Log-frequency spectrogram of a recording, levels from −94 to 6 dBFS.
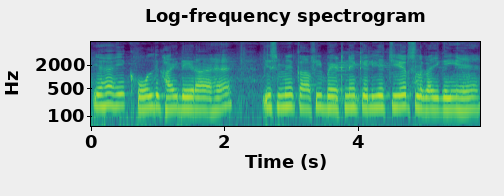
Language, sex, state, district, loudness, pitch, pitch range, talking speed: Hindi, male, Punjab, Fazilka, -12 LUFS, 165 Hz, 155-175 Hz, 165 wpm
